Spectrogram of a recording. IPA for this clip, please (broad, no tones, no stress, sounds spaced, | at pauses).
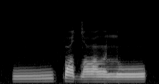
uː p ʌ dˤ ʌː l o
